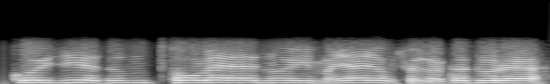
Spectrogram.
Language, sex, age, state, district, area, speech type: Manipuri, male, 60+, Manipur, Imphal West, urban, conversation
